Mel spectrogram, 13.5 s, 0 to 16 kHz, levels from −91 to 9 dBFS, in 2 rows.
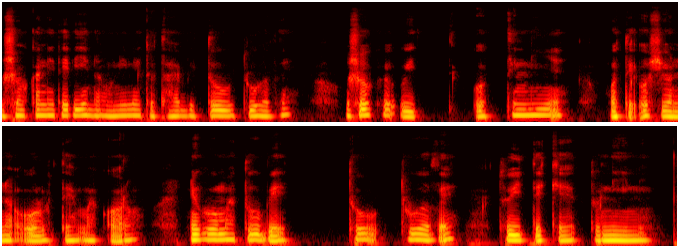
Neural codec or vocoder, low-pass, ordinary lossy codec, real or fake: none; 14.4 kHz; none; real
